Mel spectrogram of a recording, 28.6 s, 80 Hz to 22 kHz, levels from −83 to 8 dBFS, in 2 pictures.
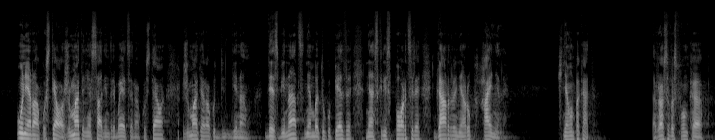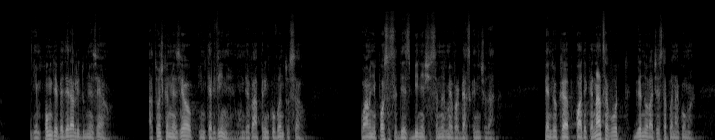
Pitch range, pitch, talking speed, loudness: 85-110 Hz, 95 Hz, 155 wpm, -33 LUFS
